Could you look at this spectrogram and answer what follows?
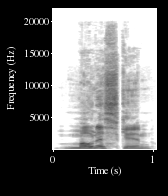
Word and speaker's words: Måneskin: about uh this week's episode uh musical guest Monuskin, which I just found out is how you pronounce it, right?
